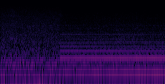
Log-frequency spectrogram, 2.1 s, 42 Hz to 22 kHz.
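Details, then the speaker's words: Blackstar HT5R guitar amp, powered on: steady low mains-frequency hum with a faint buzzy edge, with highly distorted output; electrolytic HT and low-voltage filter caps being measured, C42 suspected, cause not yet confirmed. "I hope you can hear that horrible hum in the background. That's the noise this amp is making."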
